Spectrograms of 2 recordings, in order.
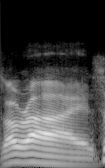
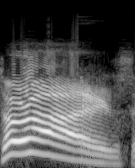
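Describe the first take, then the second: First: A loud, drawn-out summoning call; dramatic incantation. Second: Higher and much louder, a hammed-up summoning cry; booming incantation. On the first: Retold or imitated. Witch chanting over the tree, a loud summoning call. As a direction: call the spirit up with some force. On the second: Witch summoning over the tree, a hammed-up booming cry. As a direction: bellow it like a sorcerer raising the dead. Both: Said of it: "or a much more underwhelming way than that".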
